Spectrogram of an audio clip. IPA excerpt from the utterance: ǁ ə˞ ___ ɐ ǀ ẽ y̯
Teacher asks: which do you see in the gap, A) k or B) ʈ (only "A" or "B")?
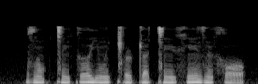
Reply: B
